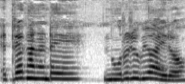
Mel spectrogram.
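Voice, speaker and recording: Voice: medium pitch, normal speed, narrow, tinny audio, close to an everyday voice. An actor doing a stern cartoon policeman. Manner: scolding, disapproving. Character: stern adult male police officer. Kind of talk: cartoon voice acting.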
